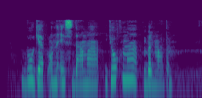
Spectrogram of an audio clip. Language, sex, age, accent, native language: Uzbek, female, 18-24, Samarqand, Uzbek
